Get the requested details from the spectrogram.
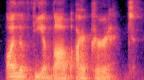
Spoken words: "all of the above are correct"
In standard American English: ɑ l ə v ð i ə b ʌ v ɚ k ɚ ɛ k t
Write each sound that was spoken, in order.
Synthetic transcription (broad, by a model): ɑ l ə v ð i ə b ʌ b ɚ k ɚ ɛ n t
